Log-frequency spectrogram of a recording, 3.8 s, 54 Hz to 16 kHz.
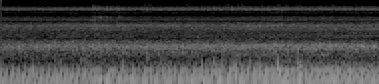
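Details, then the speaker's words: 1996 Chevy S10 rebuilt engine (milled head, ported intake) idling during first-start break-in: low smooth steady idle, no knocking or ticking; running fine. "All right, there we go, YouTube. The drift truck is running. I'm gonna have to put it through some break-in cycles, of course."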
